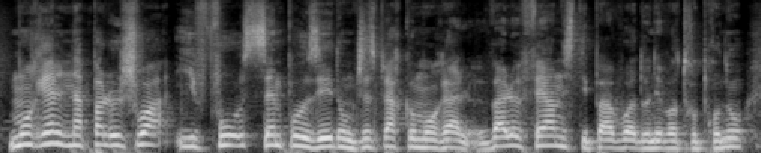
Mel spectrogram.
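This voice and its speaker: A man's voice: fairly high pitch, fast talker, darkish tone. A man from France with a French accent, casually previewing a football match as a streamer, chatty and hesitant with many fillers.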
